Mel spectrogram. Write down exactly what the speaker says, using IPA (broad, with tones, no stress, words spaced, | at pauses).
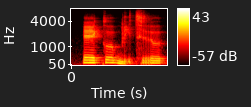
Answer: ɛ˥ ko˥bi˩˥t͡srʊ˥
